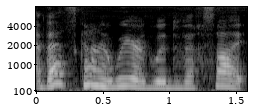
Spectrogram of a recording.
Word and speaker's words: Versailles: Because yeah, if you try to pronounce every single letter of Versailles, you're gonna end up with a really weird word. But the thing is that the A-I-L-L-E-S, it's one sound.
